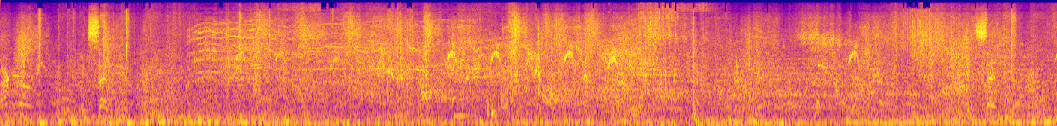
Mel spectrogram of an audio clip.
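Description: Spell effects from the Hogwarts Legacy video game, with fire spells cast in rapid succession during combat, giving loud dense crashes, booms and whooshes that run continuously with no pauses.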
